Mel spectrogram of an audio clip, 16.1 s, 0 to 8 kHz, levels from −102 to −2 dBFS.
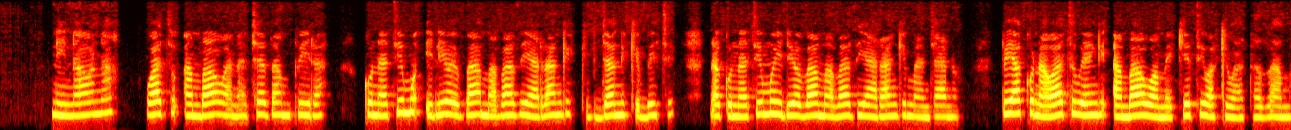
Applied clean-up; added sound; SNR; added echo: none; none; none; none.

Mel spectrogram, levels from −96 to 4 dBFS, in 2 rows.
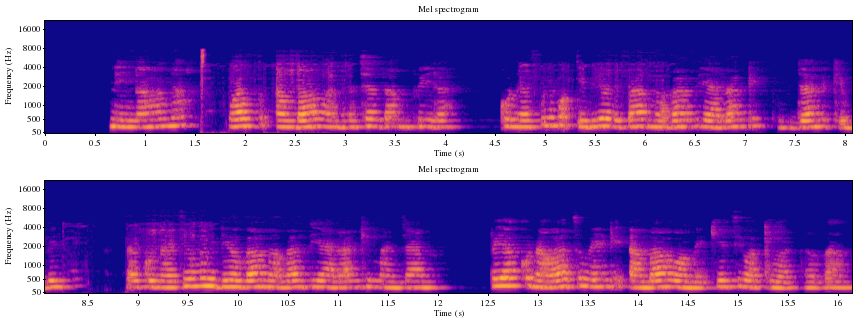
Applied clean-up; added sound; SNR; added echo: neural mask model DeepFilterNet 3.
